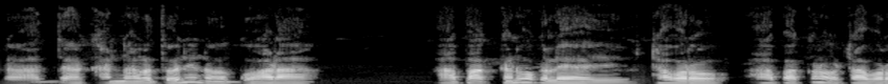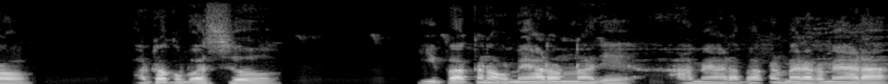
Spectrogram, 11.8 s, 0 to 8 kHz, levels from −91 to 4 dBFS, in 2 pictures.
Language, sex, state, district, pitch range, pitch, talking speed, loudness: Telugu, male, Andhra Pradesh, Srikakulam, 135-145 Hz, 140 Hz, 130 wpm, -18 LUFS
